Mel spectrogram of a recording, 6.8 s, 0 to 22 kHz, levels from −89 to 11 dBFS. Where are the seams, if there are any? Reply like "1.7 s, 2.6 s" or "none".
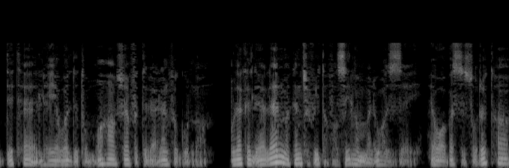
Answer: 5.7 s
